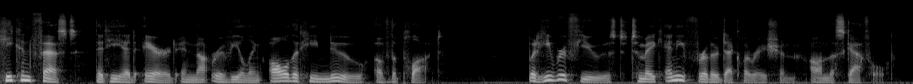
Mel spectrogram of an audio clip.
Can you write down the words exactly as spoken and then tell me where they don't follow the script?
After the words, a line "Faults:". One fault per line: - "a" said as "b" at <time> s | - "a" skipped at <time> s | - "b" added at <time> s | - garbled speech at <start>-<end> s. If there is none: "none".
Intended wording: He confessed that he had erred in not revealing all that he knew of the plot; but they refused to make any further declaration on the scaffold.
He confessed that he had erred in not revealing all that he knew of the plot; but he refused to make any further declaration on the scaffold.
Faults:
- "they" said as "he" at 5.4 s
